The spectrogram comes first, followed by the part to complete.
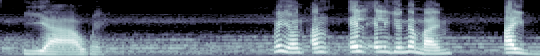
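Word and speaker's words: Yahweh: po naging yahuah then base sa mga expert sa pag-aaral ng wika na ang pinakamalapit na pagsambit or pagpronounce ay yahwe ngayon ang llu naman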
